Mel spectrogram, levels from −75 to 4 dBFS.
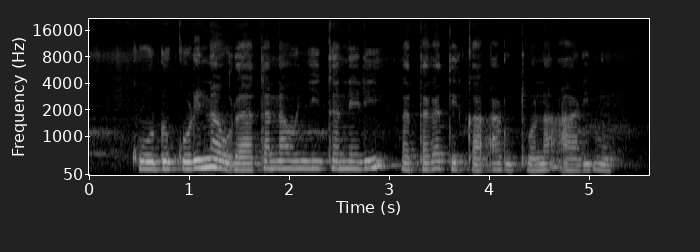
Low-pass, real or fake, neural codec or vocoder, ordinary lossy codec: none; fake; vocoder, 44.1 kHz, 128 mel bands, Pupu-Vocoder; none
